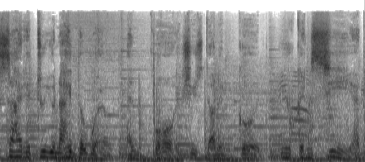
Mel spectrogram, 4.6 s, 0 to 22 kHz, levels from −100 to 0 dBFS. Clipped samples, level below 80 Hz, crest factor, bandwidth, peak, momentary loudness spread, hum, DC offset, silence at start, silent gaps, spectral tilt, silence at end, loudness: under 0.1%; -26 dBFS; 16 dB; 16.5 kHz; 0 dBFS; 10 LU; none; under 0.1%; 0 s; none; -4 dB/octave; 0 s; -16 LUFS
